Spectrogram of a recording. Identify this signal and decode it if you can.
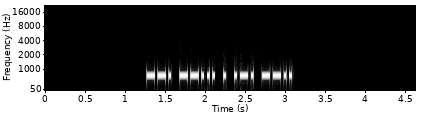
Morse code, heard as a keyed tone, about 34 wpm, 700 Hz. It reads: G7ERZ
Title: DXCC-100 Call Signs - 5 Characters - Repeated 3x - 35wpm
